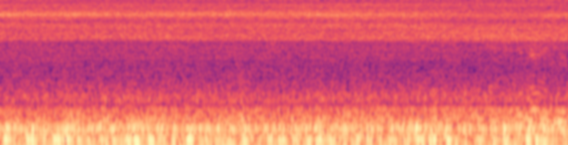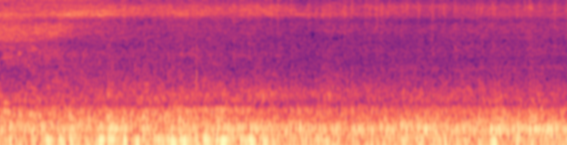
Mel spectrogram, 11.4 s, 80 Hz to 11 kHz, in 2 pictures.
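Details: Airboat engine with an upgraded cam, previously idling about 700–750 rpm, warming up before carburetor mixture-screw adjustment with a vacuum gauge: deep, steady, even idle, no misses or knocks; runs smooth.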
